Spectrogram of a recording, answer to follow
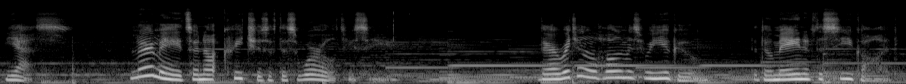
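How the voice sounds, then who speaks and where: A woman voicing a genteel, composed and secretive housewife in a video game, speaking politely, formally and with quiet persuasion. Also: a little high, sing-song, a little slow, over music. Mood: mysterious. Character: genteel, composed, secretive housewife who knows occult lore. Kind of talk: video game dialogue read aloud.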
